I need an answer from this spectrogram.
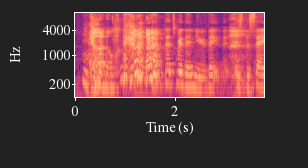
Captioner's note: laughs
